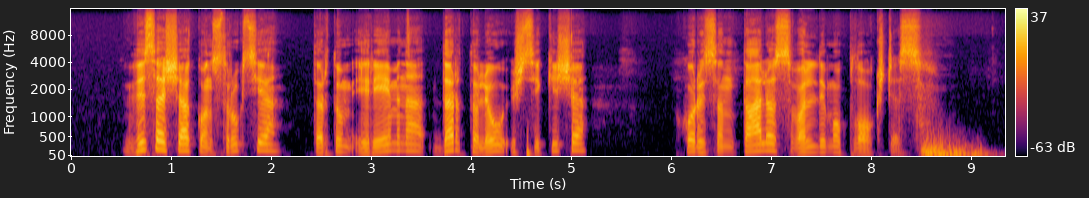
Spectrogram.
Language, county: Lithuanian, Telšiai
